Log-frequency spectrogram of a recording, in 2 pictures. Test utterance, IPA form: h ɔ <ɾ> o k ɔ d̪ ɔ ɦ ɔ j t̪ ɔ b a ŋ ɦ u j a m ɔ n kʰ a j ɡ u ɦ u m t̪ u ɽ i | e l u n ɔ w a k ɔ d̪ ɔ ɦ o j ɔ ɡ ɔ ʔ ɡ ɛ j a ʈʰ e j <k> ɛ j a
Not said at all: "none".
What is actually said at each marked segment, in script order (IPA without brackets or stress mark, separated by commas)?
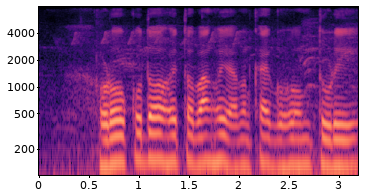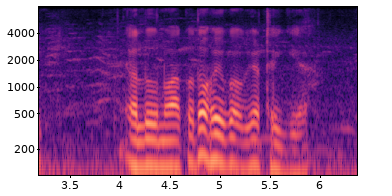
ɽ, ɡ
